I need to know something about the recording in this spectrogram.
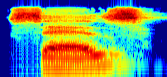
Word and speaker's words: says: have say and then this word here is pronounced like says and this word here is pronounced like said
